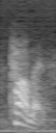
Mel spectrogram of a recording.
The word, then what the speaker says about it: Thomas: Thomas that is my name you will notice it is spelled t.o mas without the silent age but it is pronounced as it to H were silent do I make myself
